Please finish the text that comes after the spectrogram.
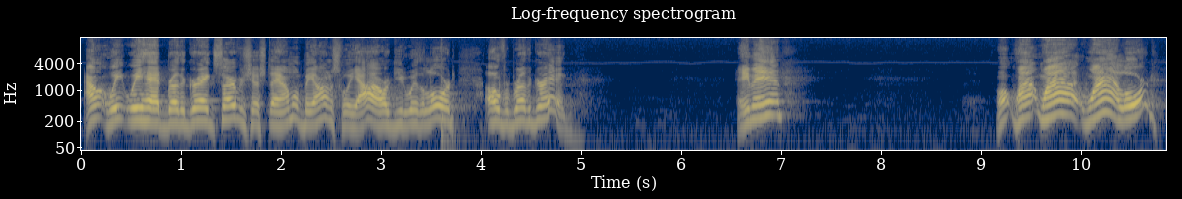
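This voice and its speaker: High-voiced Southern preacher, fervent. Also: male voice, moderate pace, pauses often. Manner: fervent preaching, builds to shouts then drops quiet. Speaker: pastor. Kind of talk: sermon. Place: church.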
